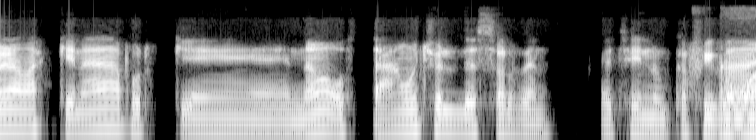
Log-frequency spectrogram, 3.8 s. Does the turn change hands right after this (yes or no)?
no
